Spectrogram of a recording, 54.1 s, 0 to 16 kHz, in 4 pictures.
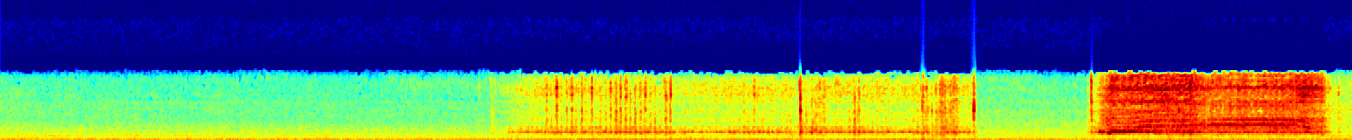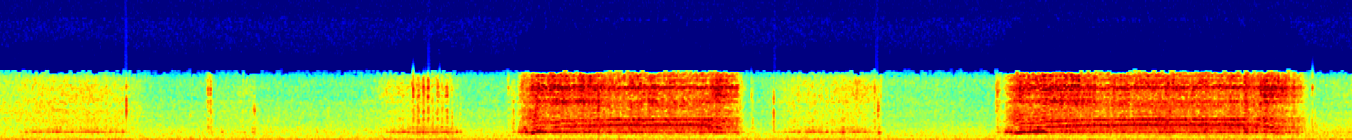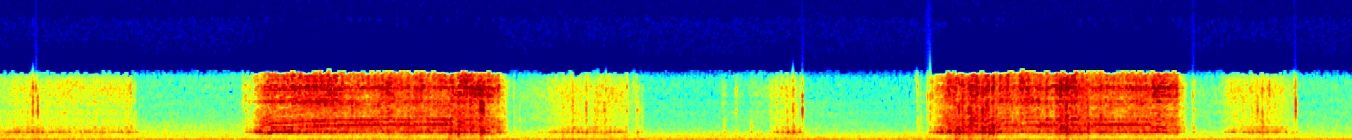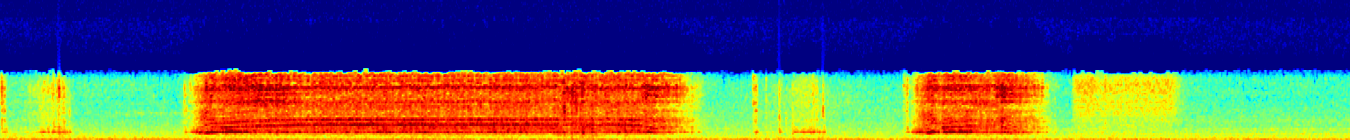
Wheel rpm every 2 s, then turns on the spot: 0, 0, 10, 30, 20, 70, 80, 10, 10, 90, 70, 30, 150, 30, 30, 140, 20, 10, 110, 60, 10, 100, 160, 90, 30, 40, 0.
4-10 14-18 20-22 26-28 32-34 38-42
